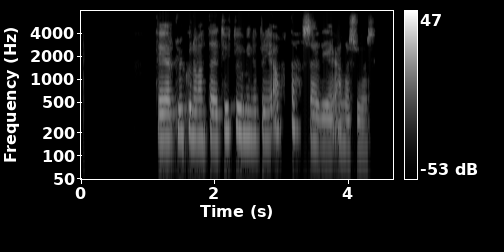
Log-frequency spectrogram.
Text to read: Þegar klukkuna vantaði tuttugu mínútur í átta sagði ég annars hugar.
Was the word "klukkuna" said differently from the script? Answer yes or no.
no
